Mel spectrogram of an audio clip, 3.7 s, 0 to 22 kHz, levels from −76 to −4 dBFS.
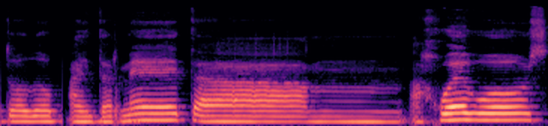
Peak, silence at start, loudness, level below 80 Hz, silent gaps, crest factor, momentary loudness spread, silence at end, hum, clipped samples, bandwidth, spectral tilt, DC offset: -6 dBFS; 0 s; -22 LUFS; -62 dBFS; none; 14 dB; 10 LU; 0 s; none; under 0.1%; 17.5 kHz; -7 dB/octave; under 0.1%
